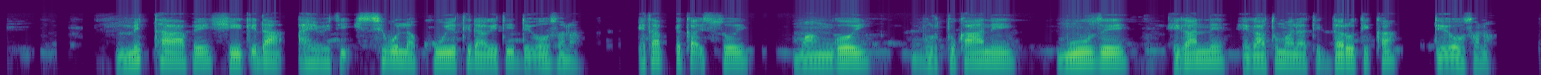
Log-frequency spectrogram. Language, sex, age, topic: Gamo, male, 25-35, agriculture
